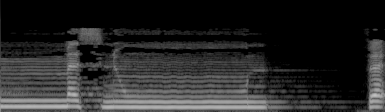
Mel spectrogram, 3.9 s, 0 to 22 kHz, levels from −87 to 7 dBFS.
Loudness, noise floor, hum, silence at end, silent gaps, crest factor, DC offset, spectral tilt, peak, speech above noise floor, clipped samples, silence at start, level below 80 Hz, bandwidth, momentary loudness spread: -26 LUFS; -62 dBFS; none; 0 s; none; 16 dB; under 0.1%; -6.5 dB/octave; -10 dBFS; 37 dB; under 0.1%; 0 s; -62 dBFS; 8 kHz; 5 LU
